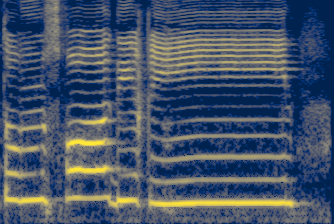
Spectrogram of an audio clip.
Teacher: तुम सौदिकीन में सौद के ऊपर खड़ा ज़बर आ रहा है, तो इसलिए हम सौद को एक अलिफ की मिकदार खींच कर पढ़ेंगे। तुम सौदिकीन में या मद्द के बाद नून साकिन आ रहा है, तो इसलिए हमने इसको थोड़ा सा खींच कर पढ़ा।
